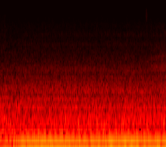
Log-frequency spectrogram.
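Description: A Mahindra Scorpio N accelerates, heard from inside as a steady, loud low engine drone and rumble with a constant hum and road noise that hold without a break.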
